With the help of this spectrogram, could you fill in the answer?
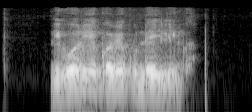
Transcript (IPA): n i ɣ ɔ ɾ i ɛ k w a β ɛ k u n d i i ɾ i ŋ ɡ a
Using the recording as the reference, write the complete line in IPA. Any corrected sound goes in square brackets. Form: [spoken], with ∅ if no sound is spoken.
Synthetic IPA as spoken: n i ɣ ɔ ɾ i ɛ k w a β ɛ k u n d [a] i [l] i ŋ ɡ a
